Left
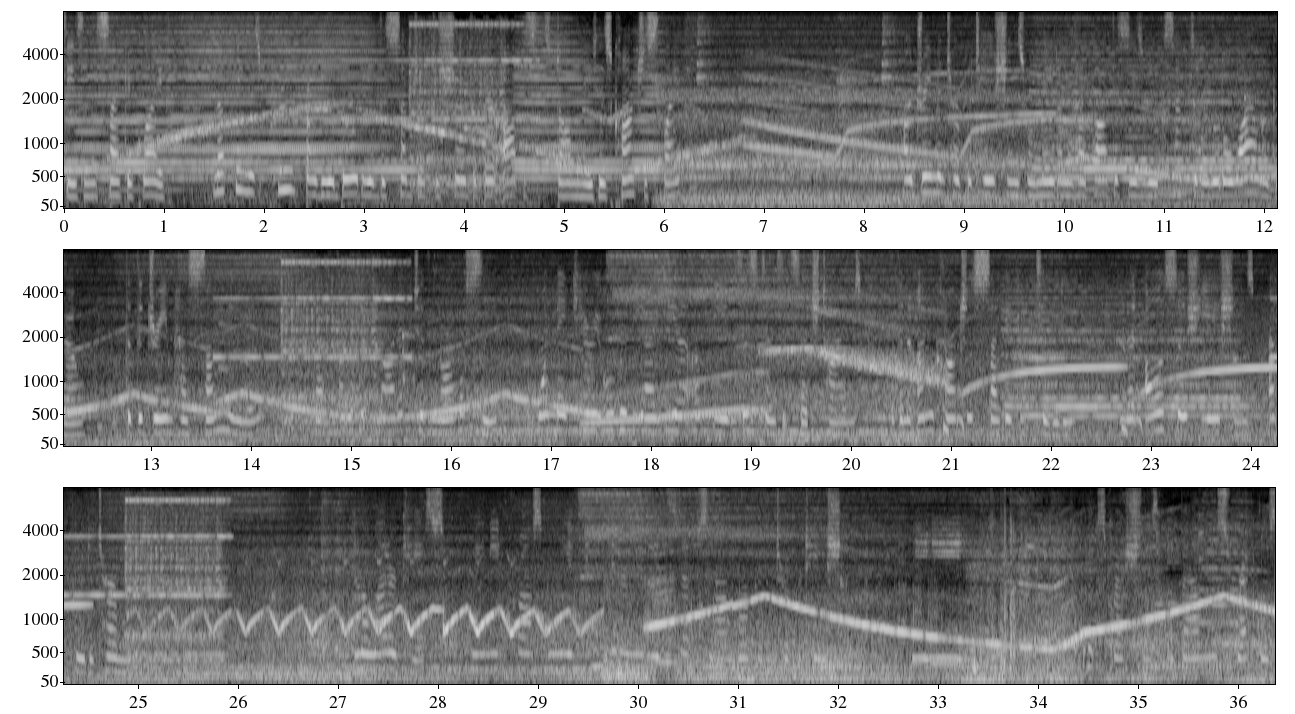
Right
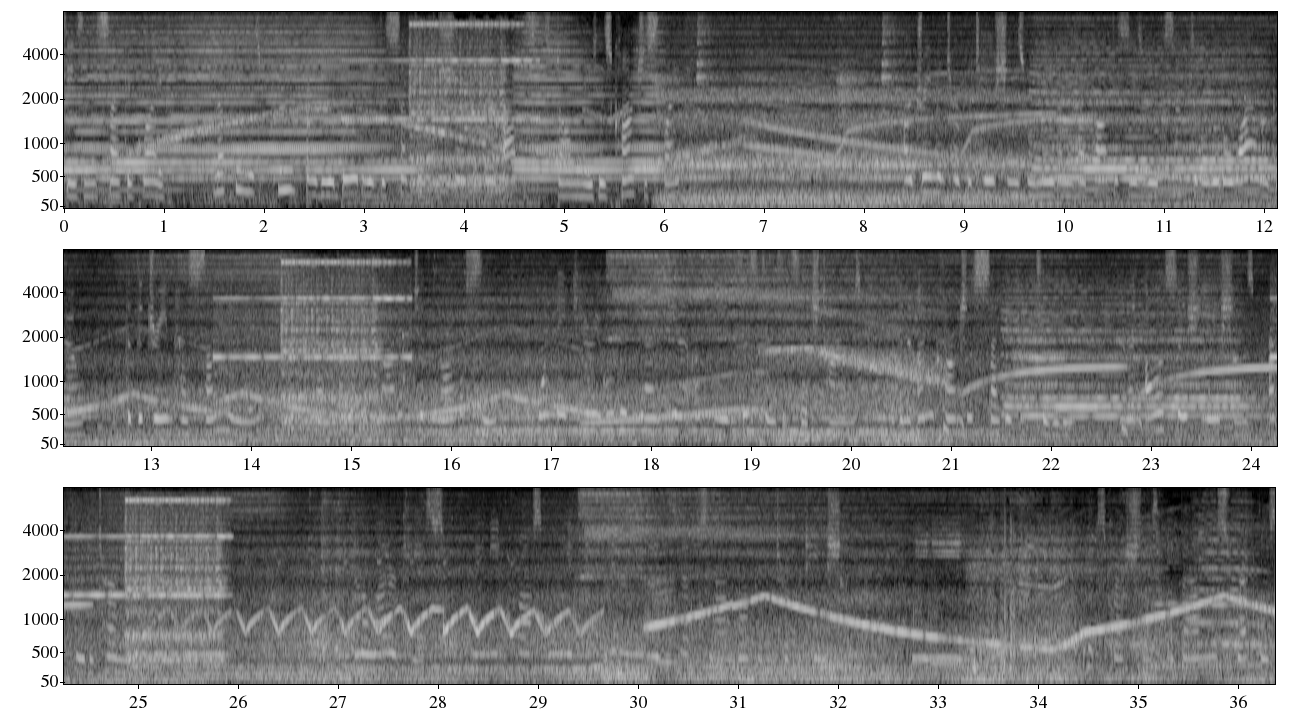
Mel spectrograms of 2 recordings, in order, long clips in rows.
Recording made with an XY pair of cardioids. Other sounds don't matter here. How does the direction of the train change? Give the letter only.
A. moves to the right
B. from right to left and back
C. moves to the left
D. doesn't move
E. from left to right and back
D.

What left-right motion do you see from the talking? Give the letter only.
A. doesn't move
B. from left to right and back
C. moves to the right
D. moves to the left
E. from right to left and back
A.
